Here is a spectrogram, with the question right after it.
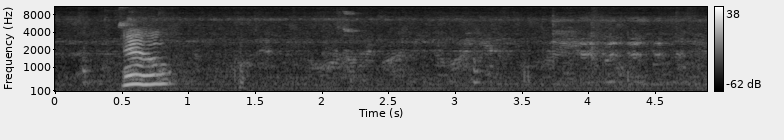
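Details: Persian cat of medium coat begging for food right after a meal, seemingly cross: a single short meow, rich in harmonics with a slight quaver, then quiet room background with soft murmuring.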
